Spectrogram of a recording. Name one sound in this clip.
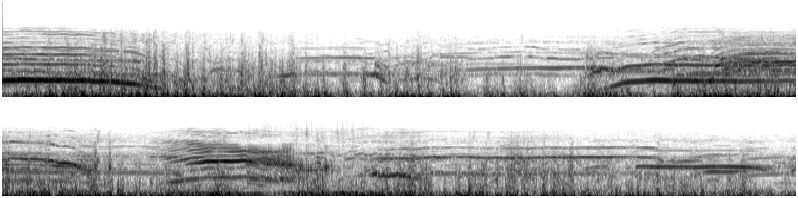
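Riders scream and shriek close by.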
